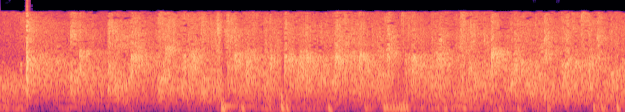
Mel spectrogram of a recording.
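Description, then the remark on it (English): An audience at a talk on addiction breaks into steady applause as the speaker is welcomed, many hands clapping at once in a dense, continuous wash of sound that holds loud and even throughout, with no voices standing out. “And walk in, hey, Dad, and applause like that.”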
